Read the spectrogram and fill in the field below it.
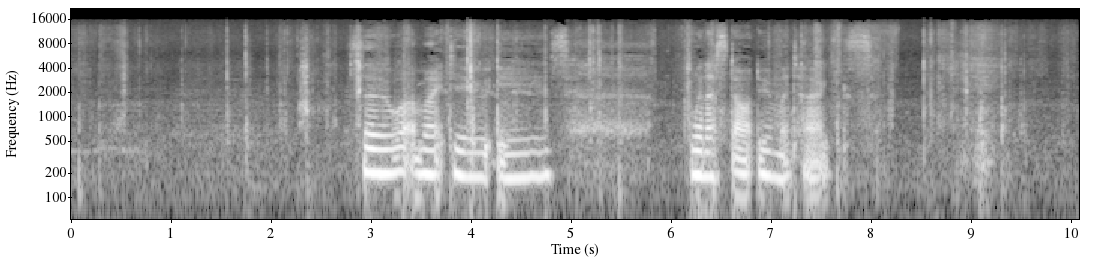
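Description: Paper pages rustle and flap as they are turned.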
